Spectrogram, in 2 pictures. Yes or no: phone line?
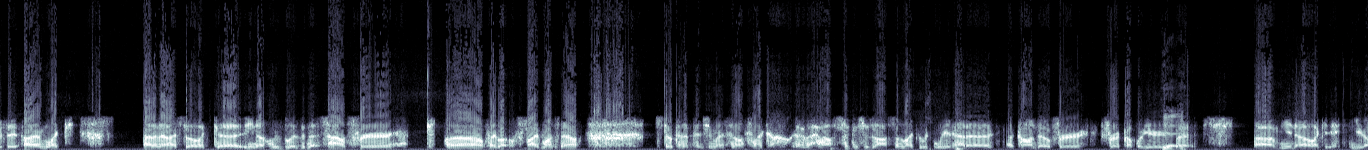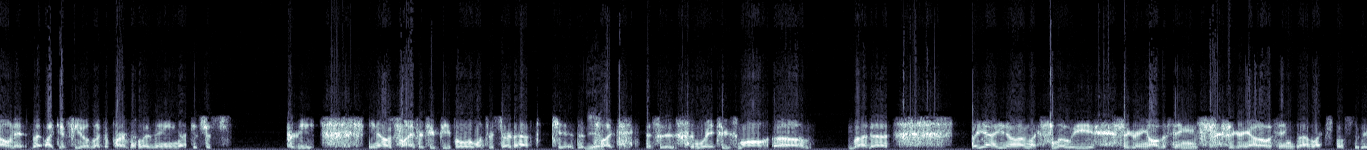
yes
